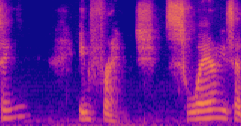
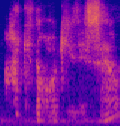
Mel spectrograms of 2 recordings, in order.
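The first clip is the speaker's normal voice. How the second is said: whisper; 6 semitones lower, 10 dB quieter than usual. Retold or imitated. Inner thought whispered.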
